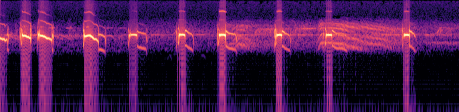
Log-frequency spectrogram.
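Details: Little ringed plover decoy sound: a quick burst of sharp whistled notes, then single high, downslurred whistles about every half second, with a brief rustling hiss in the middle.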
